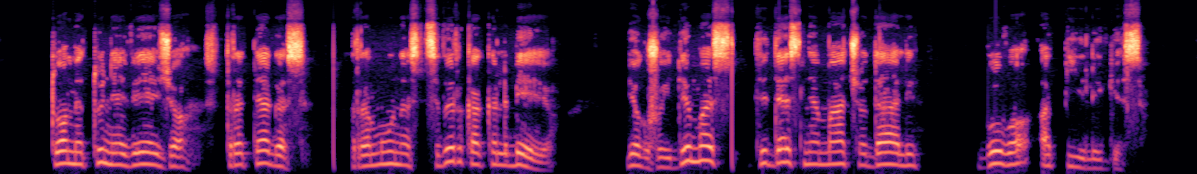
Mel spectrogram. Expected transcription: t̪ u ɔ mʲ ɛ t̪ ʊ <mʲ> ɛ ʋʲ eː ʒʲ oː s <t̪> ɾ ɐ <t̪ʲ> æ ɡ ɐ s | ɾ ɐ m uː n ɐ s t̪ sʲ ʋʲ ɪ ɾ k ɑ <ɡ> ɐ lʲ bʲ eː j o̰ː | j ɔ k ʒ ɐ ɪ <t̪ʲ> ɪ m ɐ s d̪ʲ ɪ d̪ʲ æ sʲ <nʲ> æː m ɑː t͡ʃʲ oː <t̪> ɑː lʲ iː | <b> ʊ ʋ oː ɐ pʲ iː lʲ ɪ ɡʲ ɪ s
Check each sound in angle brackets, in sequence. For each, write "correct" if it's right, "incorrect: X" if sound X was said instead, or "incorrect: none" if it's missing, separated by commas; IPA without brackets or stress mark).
incorrect: nʲ, correct, correct, incorrect: k, incorrect: d̪ʲ, correct, incorrect: d̪, correct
